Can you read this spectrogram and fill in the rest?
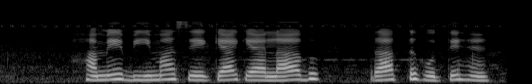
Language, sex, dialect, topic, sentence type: Hindi, female, Kanauji Braj Bhasha, banking, question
